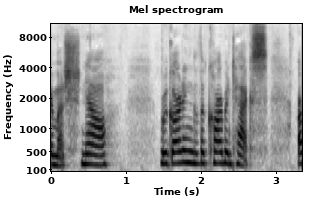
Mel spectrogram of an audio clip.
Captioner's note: speaking French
